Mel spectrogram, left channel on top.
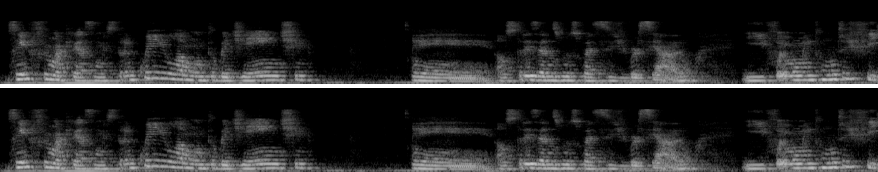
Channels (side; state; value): both; identical; correlation 1.00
